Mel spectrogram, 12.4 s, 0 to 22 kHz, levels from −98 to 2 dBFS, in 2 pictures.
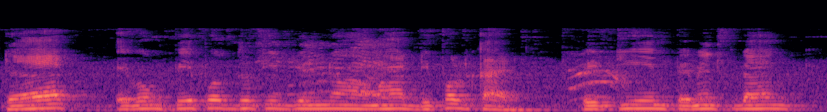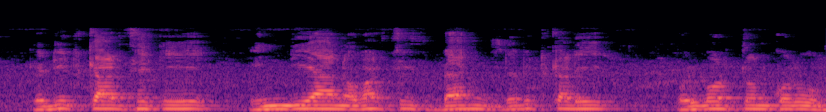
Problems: constant background noise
